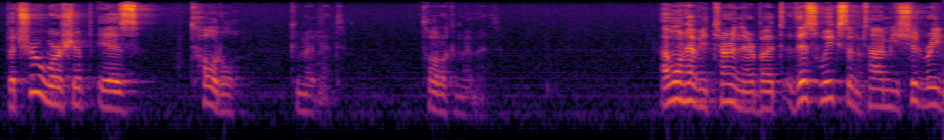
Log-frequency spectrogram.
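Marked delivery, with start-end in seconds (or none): 4.2-4.9 dropped to a near whisper, low and soft; soft low echo of the key words; hushed repeat. Shown as a demonstration. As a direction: let the phrase sink in quietly.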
